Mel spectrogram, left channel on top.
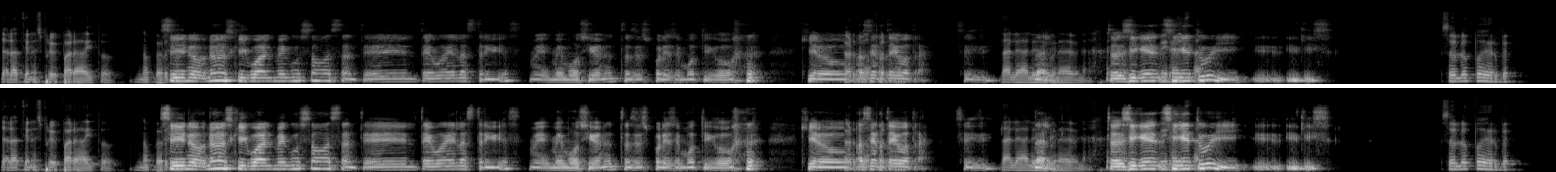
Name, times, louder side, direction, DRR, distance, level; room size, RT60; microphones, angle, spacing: voice 1, 0.0-1.9 8.4-9.1 10.0-11.1 11.6-12.0 14.4-15.1, right 1 dB, 5° right, 0.8 m, -29 dB
voice 2, 1.6-9.3 9.6-10.0 10.3-10.6 11.1-13.3, right 4 dB, 55° right, 0.5 m, -21 dB
6.7 x 6.5 x 7.2 m
head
